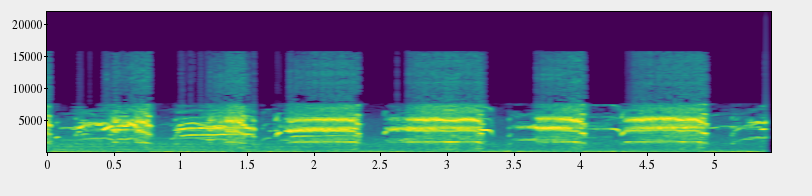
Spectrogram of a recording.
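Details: Mid-morning meal at a peregrine falcon nest in Madrid, the female bringing part of a pigeon; long, clear, whistled wails, each about half a second, repeat at a steady pace of a little more than one per second.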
